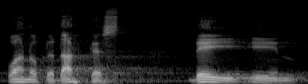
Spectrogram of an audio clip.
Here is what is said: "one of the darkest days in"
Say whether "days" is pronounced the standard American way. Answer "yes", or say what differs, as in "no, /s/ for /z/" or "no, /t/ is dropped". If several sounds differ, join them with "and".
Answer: no, /z/ is dropped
